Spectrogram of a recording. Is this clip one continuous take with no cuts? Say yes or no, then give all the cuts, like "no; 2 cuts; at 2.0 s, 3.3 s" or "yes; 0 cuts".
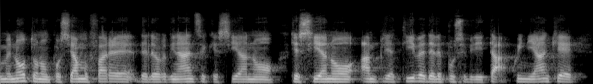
no; 1 cut; at 2.9 s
